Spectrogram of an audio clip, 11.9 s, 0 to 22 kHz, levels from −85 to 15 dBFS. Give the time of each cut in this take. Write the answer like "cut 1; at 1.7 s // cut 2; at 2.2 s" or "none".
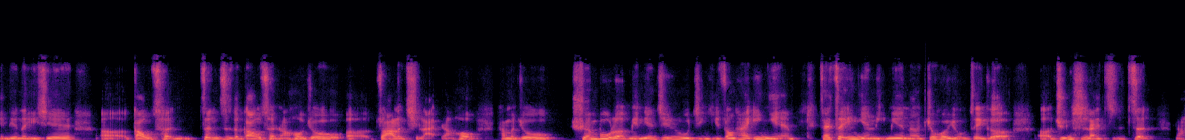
none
